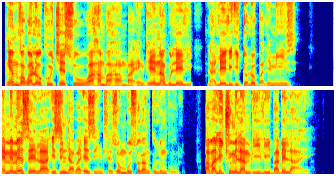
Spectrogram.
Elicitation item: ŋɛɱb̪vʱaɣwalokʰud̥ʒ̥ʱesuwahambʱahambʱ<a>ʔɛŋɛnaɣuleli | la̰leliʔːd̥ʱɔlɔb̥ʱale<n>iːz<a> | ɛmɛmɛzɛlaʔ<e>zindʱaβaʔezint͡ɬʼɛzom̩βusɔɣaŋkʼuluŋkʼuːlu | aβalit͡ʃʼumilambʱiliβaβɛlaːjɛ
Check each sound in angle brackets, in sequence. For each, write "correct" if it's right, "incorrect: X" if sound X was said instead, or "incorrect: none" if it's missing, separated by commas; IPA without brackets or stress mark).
correct, incorrect: m, incorrect: i, incorrect: i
